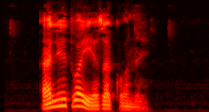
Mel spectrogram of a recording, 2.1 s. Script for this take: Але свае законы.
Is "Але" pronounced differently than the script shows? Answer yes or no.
no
